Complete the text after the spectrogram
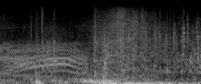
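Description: Glass shatters as a window breaks.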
